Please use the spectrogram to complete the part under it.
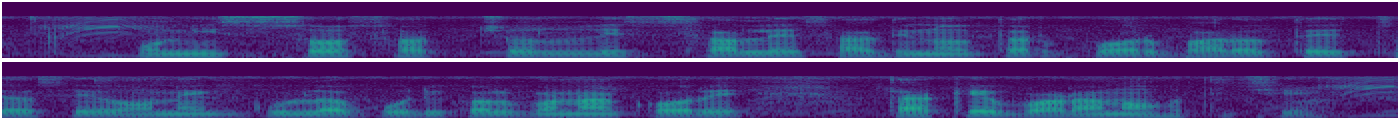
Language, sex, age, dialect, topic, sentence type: Bengali, male, 18-24, Western, agriculture, statement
